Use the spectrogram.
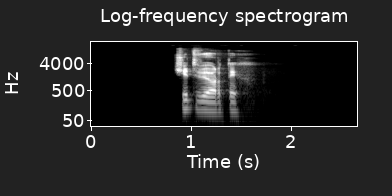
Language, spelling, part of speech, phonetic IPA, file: Russian, четвёртых, noun, [t͡ɕɪtˈvʲɵrtɨx], Ru-четвёртых.ogg
- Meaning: genitive/prepositional plural of четвёртая (četvjórtaja)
